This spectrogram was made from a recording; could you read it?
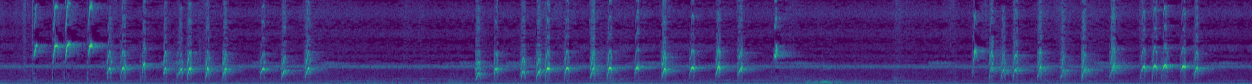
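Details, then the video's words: Lesser green leafbird master recording for training birds: fast bursts of sharp chirps and squawky notes in three phrases separated by short pauses, with a steady high tone underneath. "CUCAK IJOMINI masteran gacor langsung NARUNG...!"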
